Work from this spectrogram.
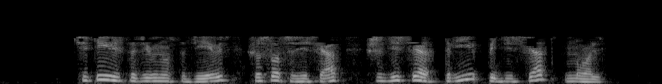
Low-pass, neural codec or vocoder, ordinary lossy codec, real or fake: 3.6 kHz; codec, 16 kHz, 4.8 kbps, FACodec; MP3, 16 kbps; fake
